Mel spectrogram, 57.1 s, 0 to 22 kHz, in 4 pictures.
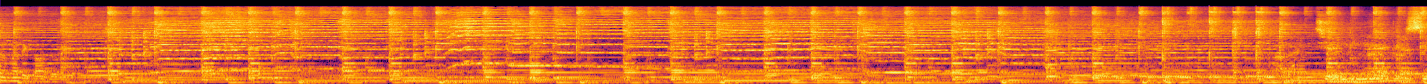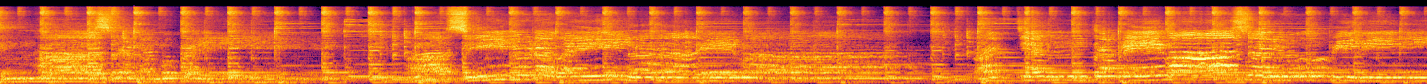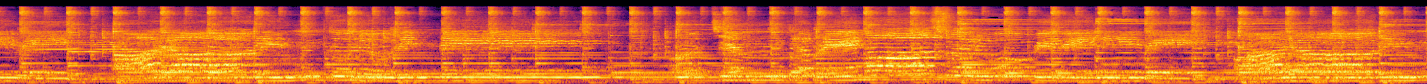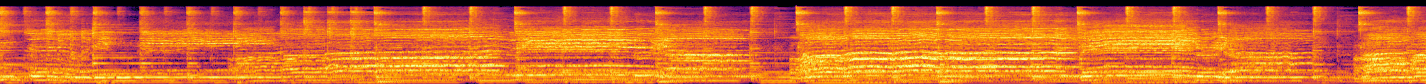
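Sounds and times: accompaniment with steady beat: 0.0 - 57.0
group singing worship song: 11.2 - 57.0.

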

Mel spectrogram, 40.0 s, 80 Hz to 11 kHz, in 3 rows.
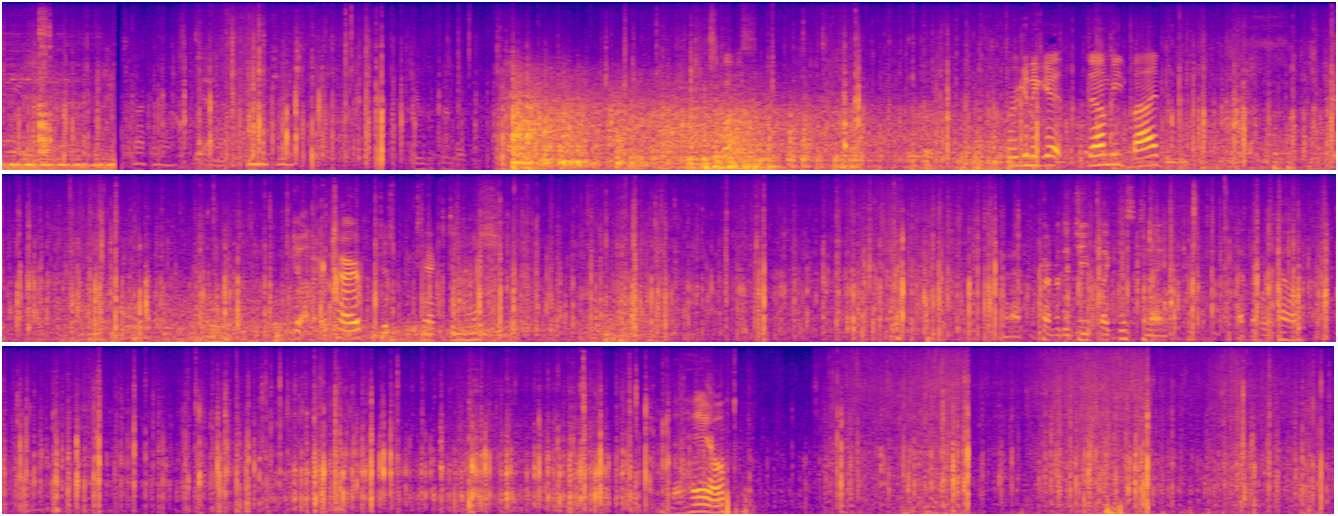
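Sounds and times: heavy rain drumming on tarp: 0.0 - 40.0.

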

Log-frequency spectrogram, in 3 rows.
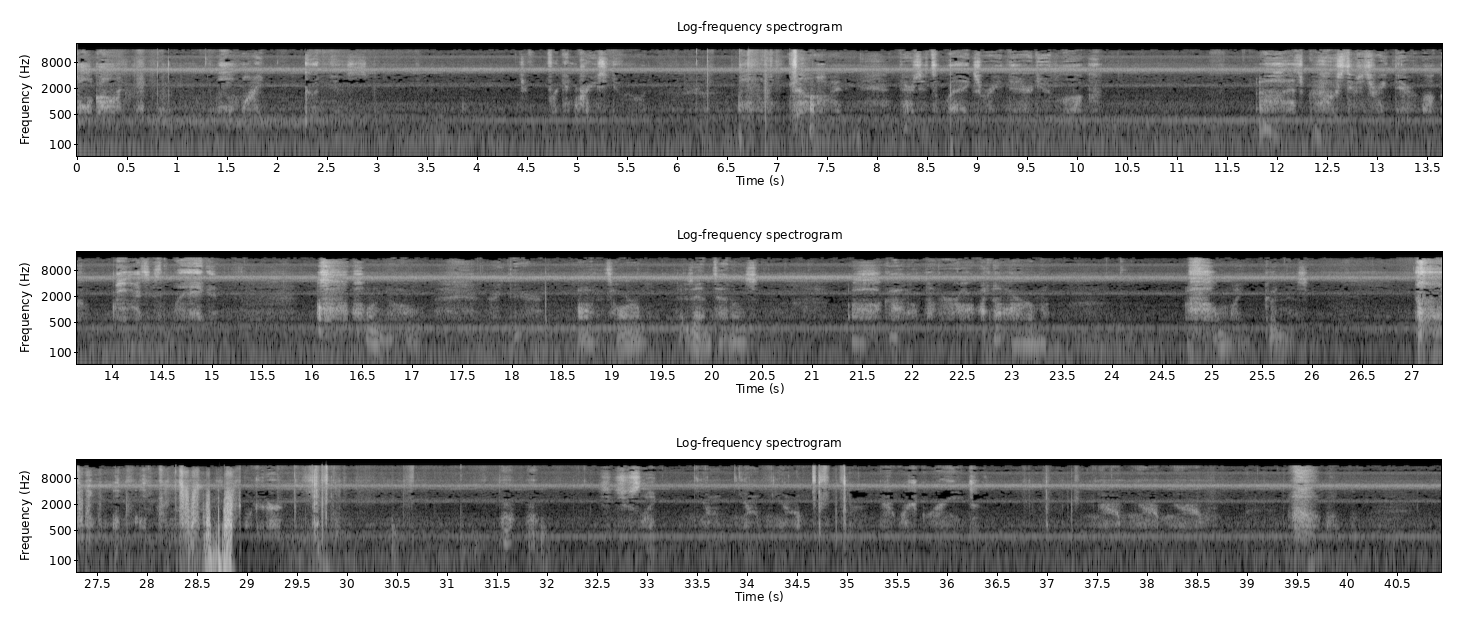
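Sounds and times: soft whispering: 0.0 - 3.0, 4.4 - 10.3, 11.8 - 20.5, 21.4 - 23.4, 24.7 - 26.0, 27.0 - 29.9, 32.5 - 36.4, 37.3 - 38.8
crickets chirring: 0.0 - 40.9.

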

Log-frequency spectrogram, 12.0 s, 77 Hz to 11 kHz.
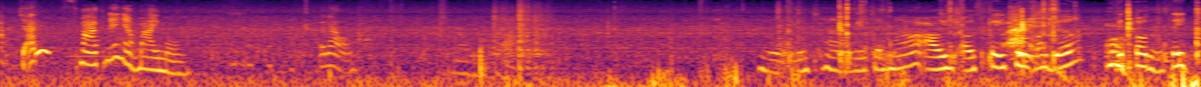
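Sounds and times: steady low rumble: 0.0 - 12.0
ladle scraping pot: 7.7 - 12.0.

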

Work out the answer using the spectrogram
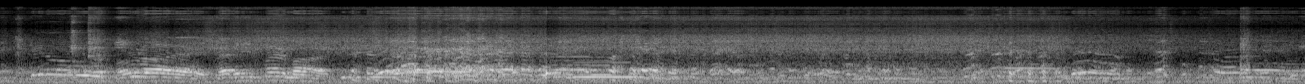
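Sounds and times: people chattering: 0.0 - 13.0
food sizzling on griddle: 0.6 - 13.0.

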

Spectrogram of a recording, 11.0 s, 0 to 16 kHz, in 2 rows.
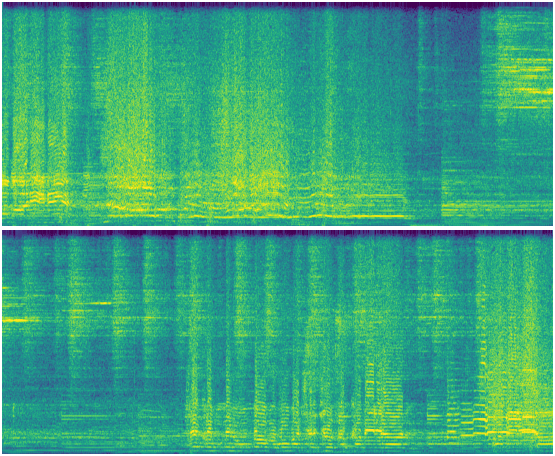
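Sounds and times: man singing a long note: 0.0 - 4.2
live band music through pa: 0.0 - 11.0.

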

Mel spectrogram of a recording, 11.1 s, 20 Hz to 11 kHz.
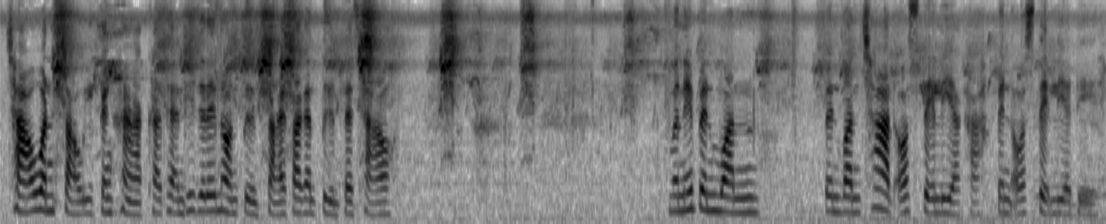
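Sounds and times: faint bird chirps: 0.4 - 11.0.

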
